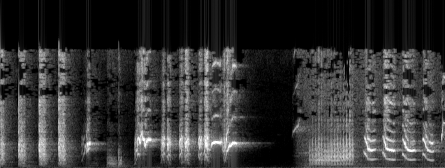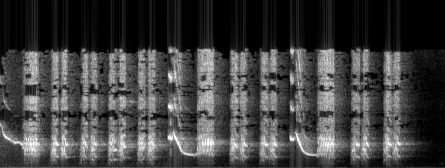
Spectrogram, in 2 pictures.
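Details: Vigorous mimicry-rich song of a Javan myna (jalak kebo): rapid clicks and short whistles, a broad harsh hiss, then bright downslurred and looping whistles mixed with crackling notes, against faint low hum.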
